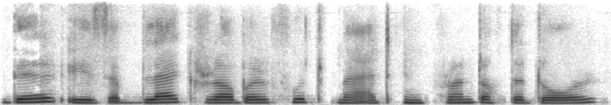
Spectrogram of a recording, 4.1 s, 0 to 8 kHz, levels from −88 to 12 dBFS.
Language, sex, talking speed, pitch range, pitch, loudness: English, female, 175 wpm, 210-235 Hz, 215 Hz, -16 LUFS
